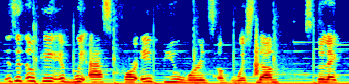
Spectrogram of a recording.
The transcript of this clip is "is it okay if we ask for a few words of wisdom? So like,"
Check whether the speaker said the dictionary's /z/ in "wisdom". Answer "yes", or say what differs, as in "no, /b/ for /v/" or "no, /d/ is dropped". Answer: no, /s/ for /z/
